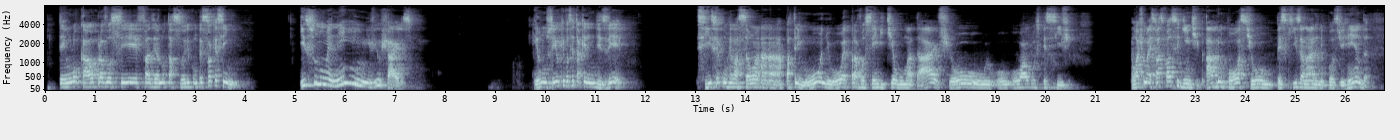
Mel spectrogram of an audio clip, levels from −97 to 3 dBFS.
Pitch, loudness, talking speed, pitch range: 135 Hz, -19 LUFS, 150 wpm, 115-155 Hz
